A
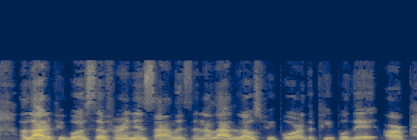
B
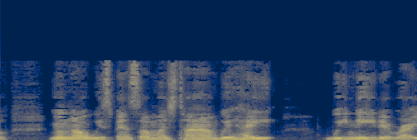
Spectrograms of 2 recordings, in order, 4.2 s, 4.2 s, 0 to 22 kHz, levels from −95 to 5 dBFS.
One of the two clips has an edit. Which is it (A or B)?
B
